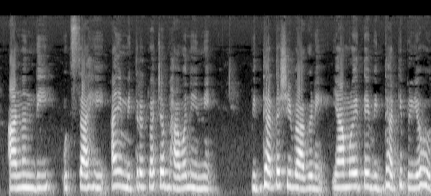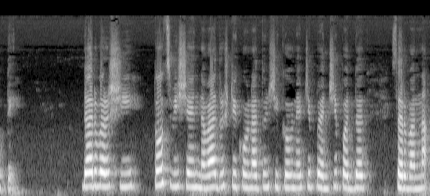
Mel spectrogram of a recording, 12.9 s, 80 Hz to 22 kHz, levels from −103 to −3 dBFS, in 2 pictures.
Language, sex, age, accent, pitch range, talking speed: Marathi, female, 20-39, native, 250-275 Hz, 100 wpm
